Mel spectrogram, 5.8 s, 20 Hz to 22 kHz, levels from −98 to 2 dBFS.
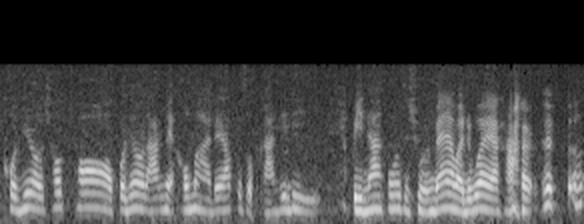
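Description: Noise suppressor artifacts run through the whole clip. The suppressor attenuates bands it judges to be steady noise, frame by frame, so the room noise, about 20 dB below the speech, dips between words and swells under them.

Speech cut by the noise suppressor occurs at 0.44–0.79 s (about a tenth of a second affected, dropping up to about 17 dB), across 1.59–4.19 s (around 0.7 s in total, up to about 19 dB), and from 5.0 s to the end (up to about 18 dB). Speech mistaken for noise is pulled down with the background and sounds swallowed or faint.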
